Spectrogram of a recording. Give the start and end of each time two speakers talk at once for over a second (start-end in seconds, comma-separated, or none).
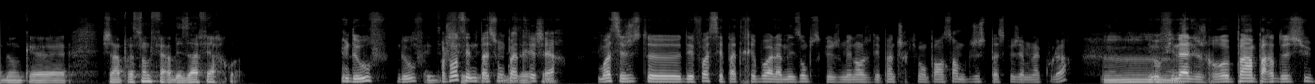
4.1-5.6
